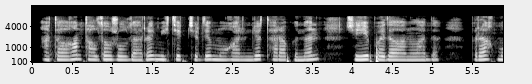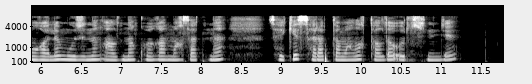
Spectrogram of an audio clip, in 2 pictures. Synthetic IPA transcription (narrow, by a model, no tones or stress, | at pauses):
ɑt̪ɑlˠʁɑnt̪ʰɑlˠd̪ɑwʒo̞lˠd̪ɑɾəme̞k̚t̪e̞p̚t̪e̞ɾd̪e̞mʊʁɑlɪmd̪eɾt̪ʰɑɾɑpənɑnʒ̥ijepʰɑjd̪ɑlˠɑnəlˠɑd̪əb̥ɪɾɑqmʊʁɑlɪmwɵzɪnɪŋɑlˠd̪ənɑqʰo̞jˠʁɑnmɑqsɑt̪ənɑsæjkʲe̞sːɑɾɑp̚t̪ɑmɑlˠəq̚t̪ʰɑlˠd̪ɑwʔʏɾt̪ʏ̥sɪnd̪e̞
